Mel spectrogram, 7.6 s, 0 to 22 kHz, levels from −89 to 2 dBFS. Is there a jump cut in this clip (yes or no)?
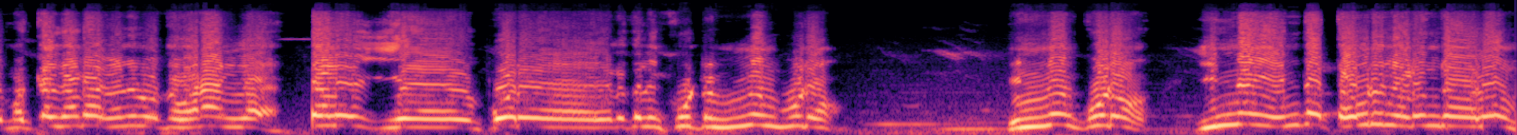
yes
